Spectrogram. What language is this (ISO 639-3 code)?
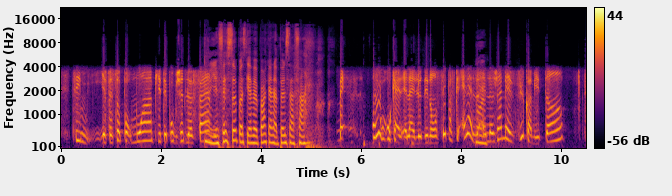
fra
